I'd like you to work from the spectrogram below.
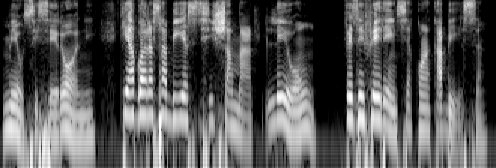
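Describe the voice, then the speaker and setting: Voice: mid-range voice, sing-song, slow, a little mellow, no echo, clean studio sound. A narrator reading a scripted first-person story.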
